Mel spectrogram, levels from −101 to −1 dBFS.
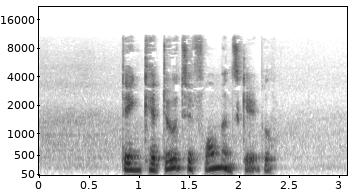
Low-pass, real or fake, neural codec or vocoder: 10.8 kHz; real; none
